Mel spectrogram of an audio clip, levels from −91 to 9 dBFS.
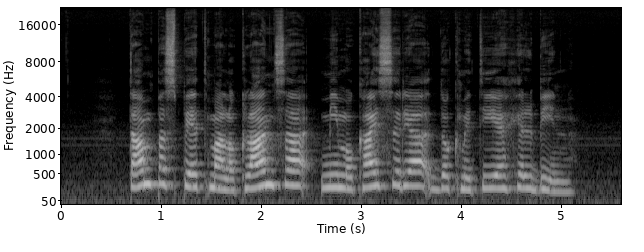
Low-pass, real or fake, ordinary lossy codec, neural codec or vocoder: none; real; none; none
